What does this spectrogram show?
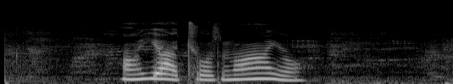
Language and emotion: Russian, sad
